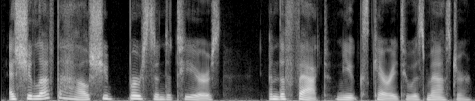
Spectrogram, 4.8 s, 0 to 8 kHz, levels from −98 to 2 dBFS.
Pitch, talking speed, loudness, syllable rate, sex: 170 Hz, 215 wpm, -19 LUFS, 5.2 syllables/s, female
